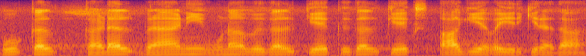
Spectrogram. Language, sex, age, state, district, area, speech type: Tamil, female, 18-30, Tamil Nadu, Mayiladuthurai, urban, read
